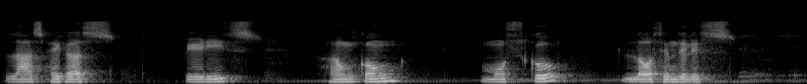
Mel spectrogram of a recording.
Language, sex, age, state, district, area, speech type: Assamese, male, 18-30, Assam, Sonitpur, rural, spontaneous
